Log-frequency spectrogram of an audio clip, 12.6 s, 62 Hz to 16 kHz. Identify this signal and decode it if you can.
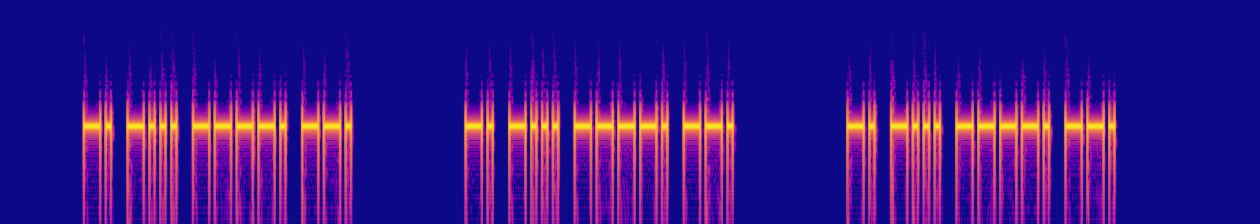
Morse code, heard as a keyed tone, about 22 wpm, 700 Hz. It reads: NB9G NB9G NB9G
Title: USA Call Signs - 4 Characters - Repeated 3x - 22wpm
